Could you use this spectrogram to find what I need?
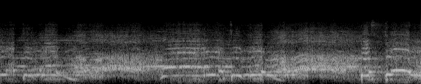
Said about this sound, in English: As usual, the crowd was large, young, and fervent. Hamas supporters say, unlike President Abbas's ruling Fatah movement, Hamas doesn't need to bus in crowds to populate its rallies.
